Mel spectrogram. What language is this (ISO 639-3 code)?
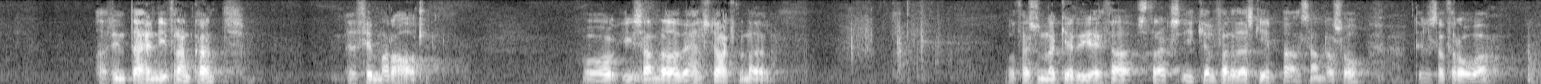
isl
